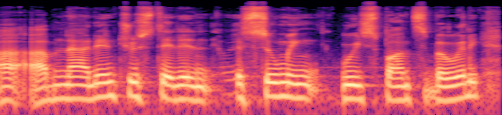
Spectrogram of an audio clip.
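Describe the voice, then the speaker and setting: Speaking at a fairly slow pace, a woman with a New York accent has a dark, mellow tone. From New York, Brooklyn. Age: 80s+. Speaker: retired local government administrator. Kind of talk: interview. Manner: outspoken.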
